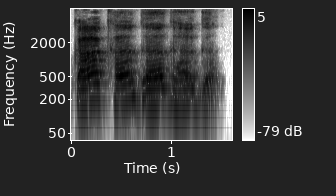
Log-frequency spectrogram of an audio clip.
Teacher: यह सब एक ही स्थान से आ रहे हैं ना इसीलिए इनको कंठ बोला गया · तो का वर्ग में जो ध्वनि आती है उस कंठ से आती है। अगर आप बोलेंगे है ना, आप बोलते भी रहिए, तो आप देखेंगे एक विशेष भाग है कंठ, हमारे गले में, है ना। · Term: कंठ्य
